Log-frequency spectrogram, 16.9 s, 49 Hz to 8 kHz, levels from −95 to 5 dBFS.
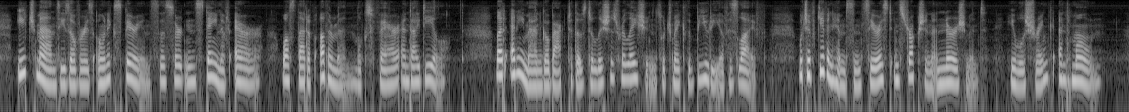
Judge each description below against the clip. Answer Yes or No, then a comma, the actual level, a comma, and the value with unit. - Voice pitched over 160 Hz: Yes, high, 190 Hz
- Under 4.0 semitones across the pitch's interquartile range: Yes, average, 3.5 semitones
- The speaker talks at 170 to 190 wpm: Yes, average, 175 wpm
